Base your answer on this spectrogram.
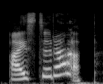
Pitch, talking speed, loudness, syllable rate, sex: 325 Hz, 175 wpm, -16 LUFS, 5.8 syllables/s, female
